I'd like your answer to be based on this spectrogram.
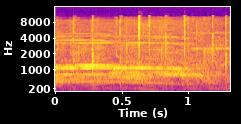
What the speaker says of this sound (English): So how about a big round of applause for Josh and Jflix?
